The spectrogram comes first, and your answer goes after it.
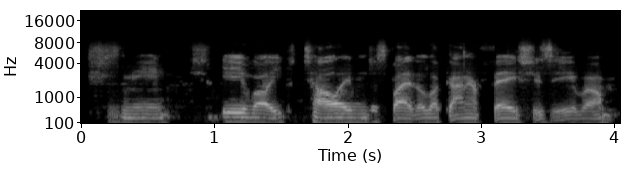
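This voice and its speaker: A woman's voice: a bass voice, flat delivery, fairly quick, no echo. A woman hosts a livestream with casual, profane reaction commentary. She is confrontational and direct. The audio is dull and close, with very little room sound. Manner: blunt, combative, profane. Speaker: livestream host.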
